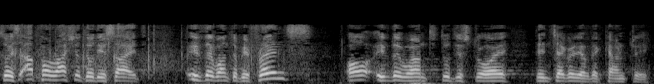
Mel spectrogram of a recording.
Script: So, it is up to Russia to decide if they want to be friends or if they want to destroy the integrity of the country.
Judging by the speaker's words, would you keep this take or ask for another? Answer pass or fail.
pass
